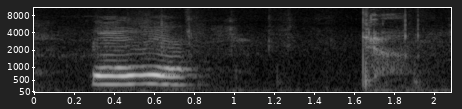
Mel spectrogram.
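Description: A toddler's voice: one short, steady vocal sound, then a brief breathy sound near the end.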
